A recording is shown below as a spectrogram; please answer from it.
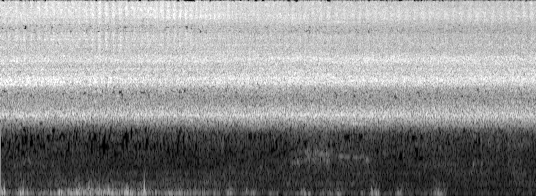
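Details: Shrill, unbroken cicada buzzing fills the air, a high rasping drone pulsing rapidly, with scattered low thumps and rumbles underneath.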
